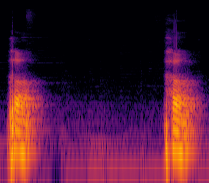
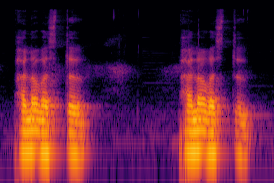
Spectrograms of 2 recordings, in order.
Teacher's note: This is the aspirated pa sound used to write Sanskrit words.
